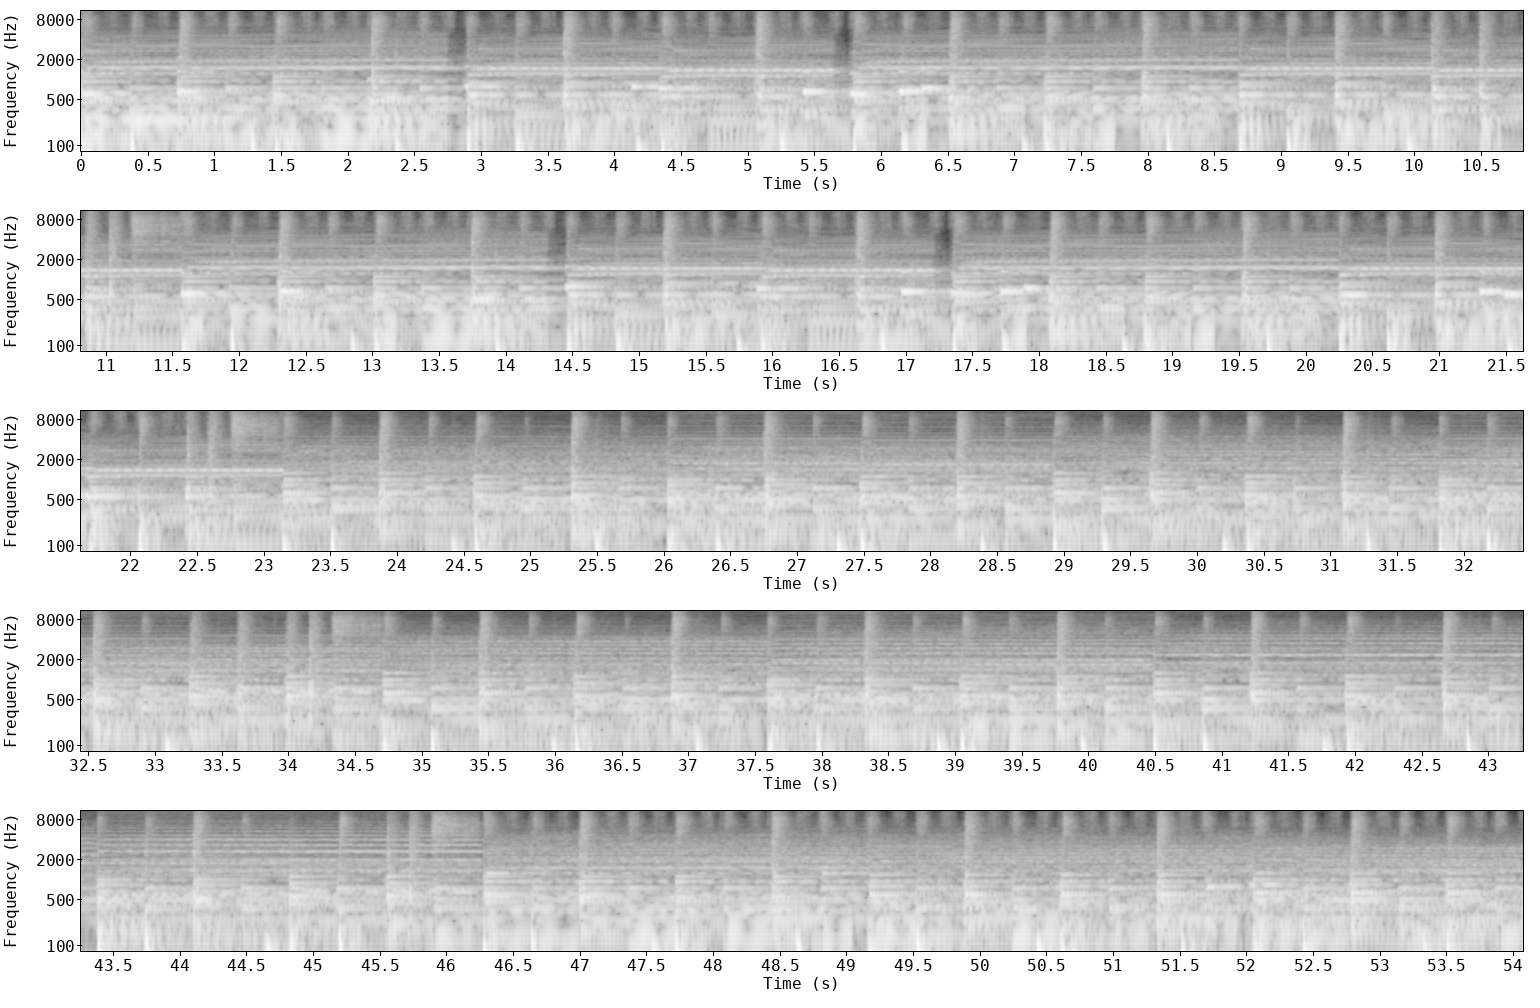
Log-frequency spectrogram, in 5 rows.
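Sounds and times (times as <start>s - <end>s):
factory noise loop: 0.0s - 54.0s.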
